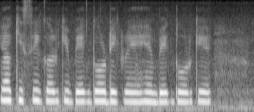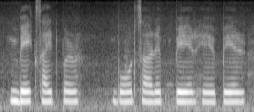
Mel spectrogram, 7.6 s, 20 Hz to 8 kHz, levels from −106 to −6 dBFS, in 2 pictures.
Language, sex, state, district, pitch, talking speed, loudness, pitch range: Hindi, female, Arunachal Pradesh, Papum Pare, 215 Hz, 155 wpm, -17 LUFS, 210-225 Hz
